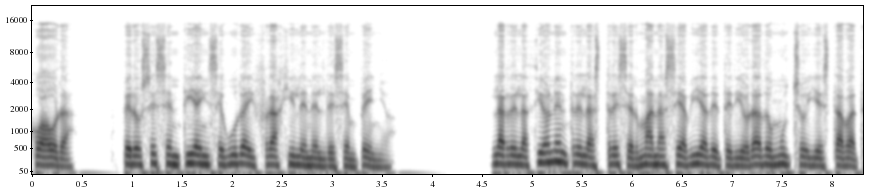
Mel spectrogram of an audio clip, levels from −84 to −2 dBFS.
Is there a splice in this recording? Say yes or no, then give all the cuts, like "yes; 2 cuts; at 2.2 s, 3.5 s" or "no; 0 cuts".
yes; 1 cut; at 5.0 s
